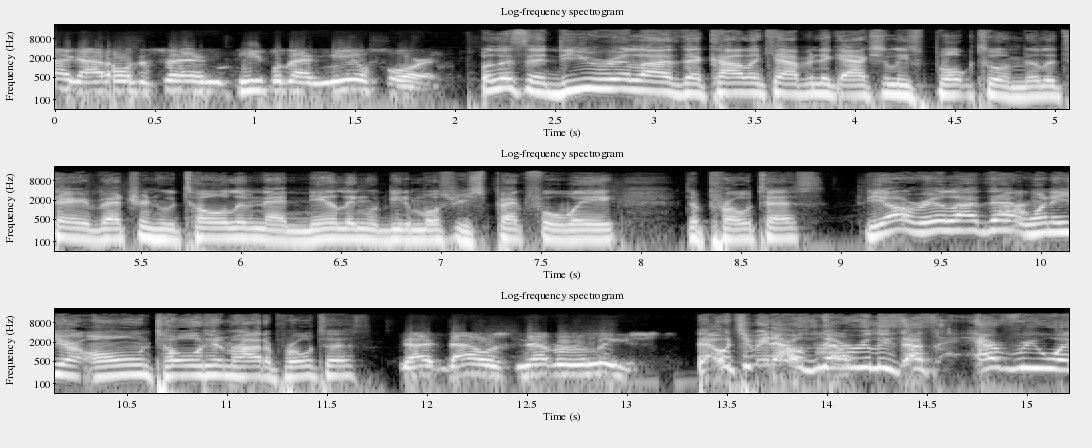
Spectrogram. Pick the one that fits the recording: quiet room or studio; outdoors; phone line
phone line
